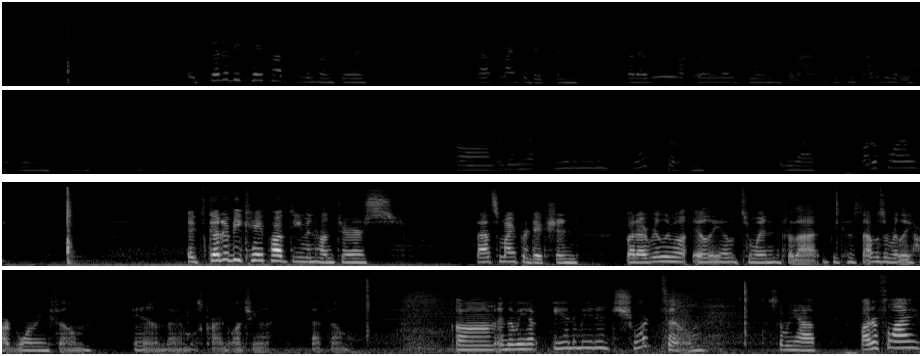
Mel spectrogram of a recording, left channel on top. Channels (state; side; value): quieter; left; 32.5 dB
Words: It's gonna be K-pop Demon Hunters. That's my prediction. But I really want Ilio to win for that because that was a really heartwarming film. And I almost cried watching that film. And then we have animated short film. So we have Butterfly,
